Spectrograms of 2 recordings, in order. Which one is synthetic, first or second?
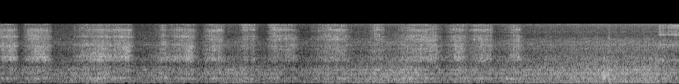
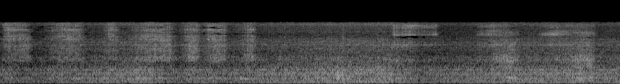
second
